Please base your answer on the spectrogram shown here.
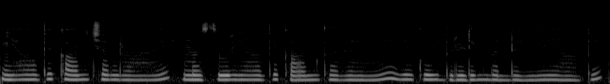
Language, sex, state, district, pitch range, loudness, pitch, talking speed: Hindi, female, Uttar Pradesh, Etah, 210-225 Hz, -40 LUFS, 215 Hz, 215 wpm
